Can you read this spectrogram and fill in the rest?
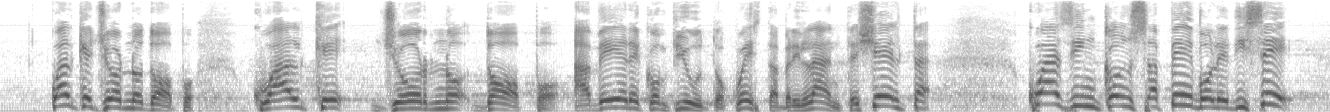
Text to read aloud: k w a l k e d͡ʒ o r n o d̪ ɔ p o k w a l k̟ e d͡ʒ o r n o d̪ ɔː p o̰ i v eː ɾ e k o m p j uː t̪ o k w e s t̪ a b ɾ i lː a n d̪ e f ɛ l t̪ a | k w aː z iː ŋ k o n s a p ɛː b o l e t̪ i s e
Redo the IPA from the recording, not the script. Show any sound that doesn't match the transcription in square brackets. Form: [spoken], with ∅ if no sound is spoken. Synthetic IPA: k w a l k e d͡ʒ o r n o d̪ [ɔː] p o k w a l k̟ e d͡ʒ o r n o d̪ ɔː p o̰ [a] v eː ɾ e k o m p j uː t̪ o k w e s t̪ a b ɾ i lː a n [t̪] e [ʃ] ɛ l t̪ a | k w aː z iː ŋ k o n s a p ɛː [v] o l e [d̪] i s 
